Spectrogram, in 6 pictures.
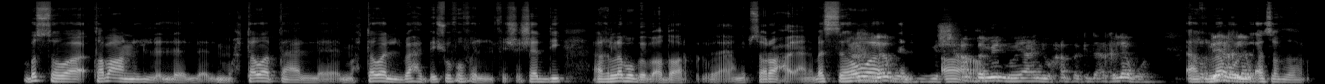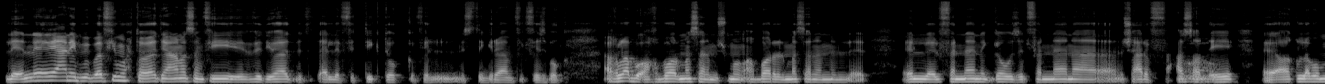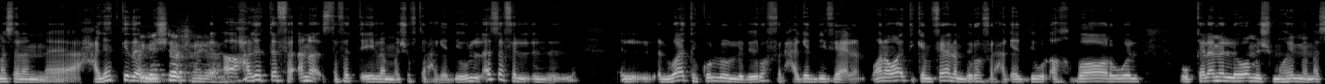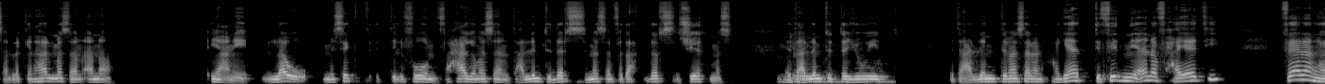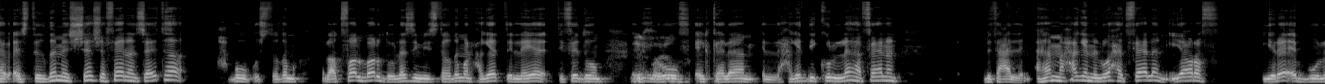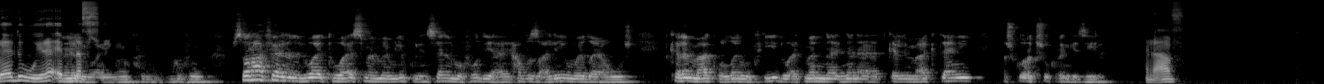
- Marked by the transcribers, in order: static; tapping
- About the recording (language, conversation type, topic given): Arabic, podcast, إزاي بتتعاملوا مع وقت الشاشات واستخدام الأجهزة؟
